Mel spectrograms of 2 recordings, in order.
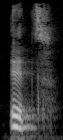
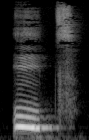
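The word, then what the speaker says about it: it: خب بعدی چیه بعدی ات ات ات ببینید یه ای کوتاهه ما این رو به صورت ای کشیده تلفظ نمیکنیم نمیگیم ایت ایت دقت کردید این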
